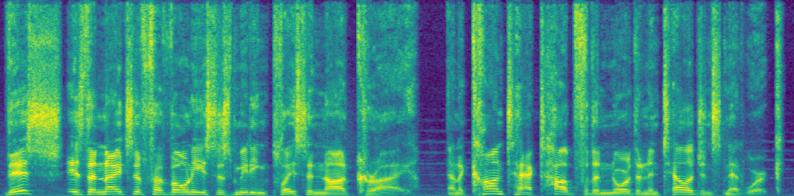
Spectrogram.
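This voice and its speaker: An actor playing a seasoned, easygoing knight commander in a video game, self-assured and casual with a wry streak. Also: male voice, medium pitch, natural voice. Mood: confident, welcoming.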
